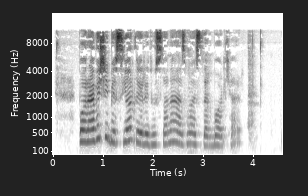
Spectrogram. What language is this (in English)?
Persian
